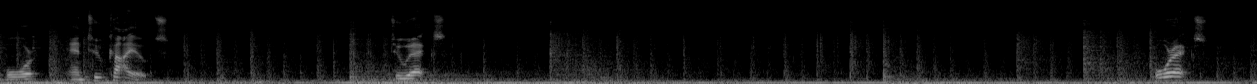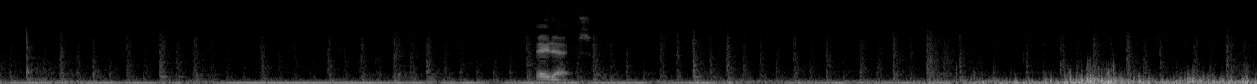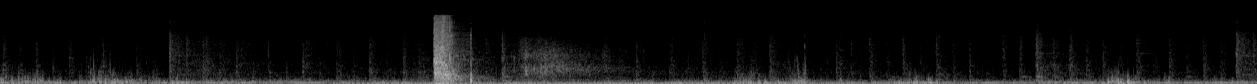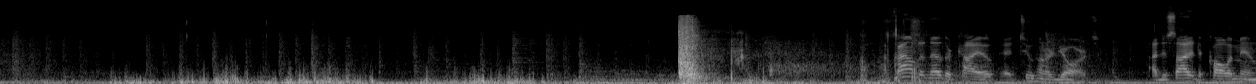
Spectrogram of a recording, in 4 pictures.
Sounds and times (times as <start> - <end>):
Speech: 0.0 - 1.7, 3.9 - 4.5, 11.5 - 12.1, 17.9 - 18.5, 46.6 - 50.2
Music: 0.0 - 50.2
Outside, rural or natural: 0.0 - 50.2
Gunshot, gunfire: 29.5 - 31.2, 44.5 - 47.0.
